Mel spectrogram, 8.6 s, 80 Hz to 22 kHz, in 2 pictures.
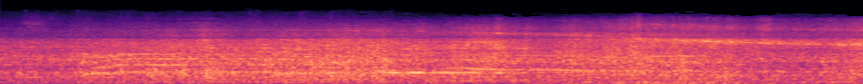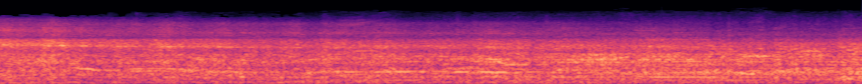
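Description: An A-10 Thunderbolt II makes a demonstration pass at an air show, its loud jet engine roar sustained and steady throughout, with a commentator talking over it.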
